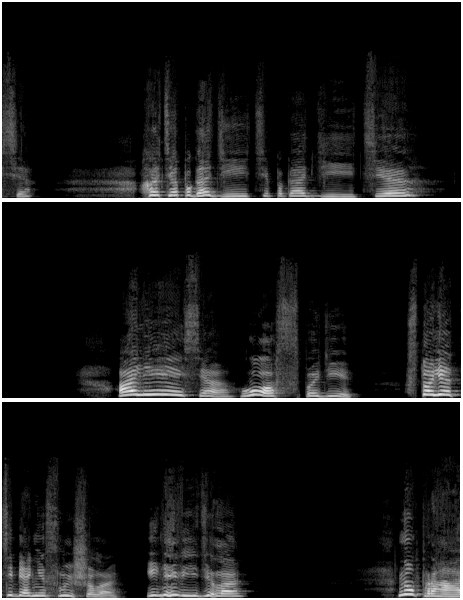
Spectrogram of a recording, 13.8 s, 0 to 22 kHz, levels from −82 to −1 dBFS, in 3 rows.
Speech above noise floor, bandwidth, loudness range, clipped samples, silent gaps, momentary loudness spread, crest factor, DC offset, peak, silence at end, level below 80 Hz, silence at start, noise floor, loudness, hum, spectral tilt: over 68 dB; 15 kHz; 6 LU; under 0.1%; 4.63-5.10 s, 10.52-10.59 s, 11.81-11.94 s, 12.06-12.17 s; 17 LU; 20 dB; under 0.1%; -4 dBFS; 0 s; -76 dBFS; 0.05 s; under -90 dBFS; -22 LUFS; none; -3.5 dB/octave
